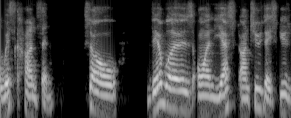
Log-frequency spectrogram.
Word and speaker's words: Wisconsin: That's what my little brother used to say, West Cousin. It's West Cousin. Anyway, but Wisconsin.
